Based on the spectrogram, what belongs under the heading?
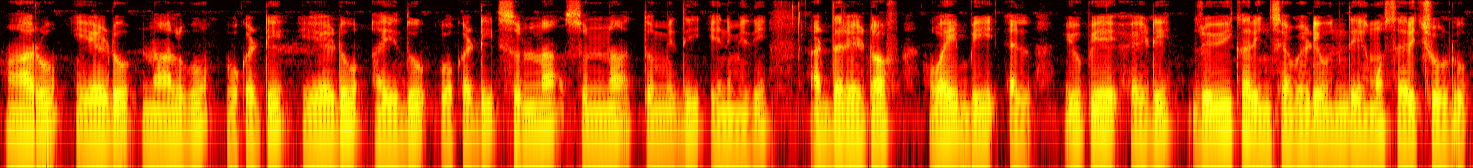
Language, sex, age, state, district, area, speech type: Telugu, male, 45-60, Andhra Pradesh, Chittoor, urban, read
